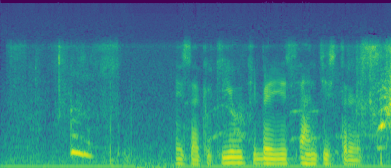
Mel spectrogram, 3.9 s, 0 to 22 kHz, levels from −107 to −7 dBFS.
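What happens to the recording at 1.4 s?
A long network dropout runs from 1.33 to 1.78 s, likely from audio packets failing to arrive. The receiver stretches the last fragment into a fading buzzy hiss, then speech resumes with that stretch missing. A spectrogram shows smeared, unchanging bands that decay, with no formant movement.

Mains hum continues underneath at 50 Hz, strong enough to sit close to the speech level. It comes from power-line interference leaking into the signal. It appears as a steady horizontal line at 50 Hz and a low, regular ripple riding on the waveform.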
